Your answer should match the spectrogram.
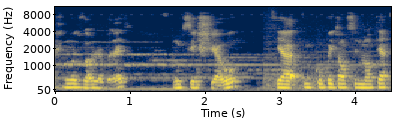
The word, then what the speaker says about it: Xiao: Et donc le X ça se prononce CH. Je sais que c'est un petit peu compliqué la langue chinoise voire japonaise. Donc c'est Xiao qui a une compétence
